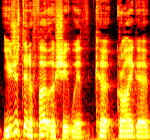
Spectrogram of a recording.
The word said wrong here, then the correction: Geiger: Grieger. I don't know how to pronounce it. I think it's a Grieger. Is um, it uh, Greiger? – Geiger, I believe. Geiger, Geiger even yeah. even worse. Yes, I, I got it wrong both times.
